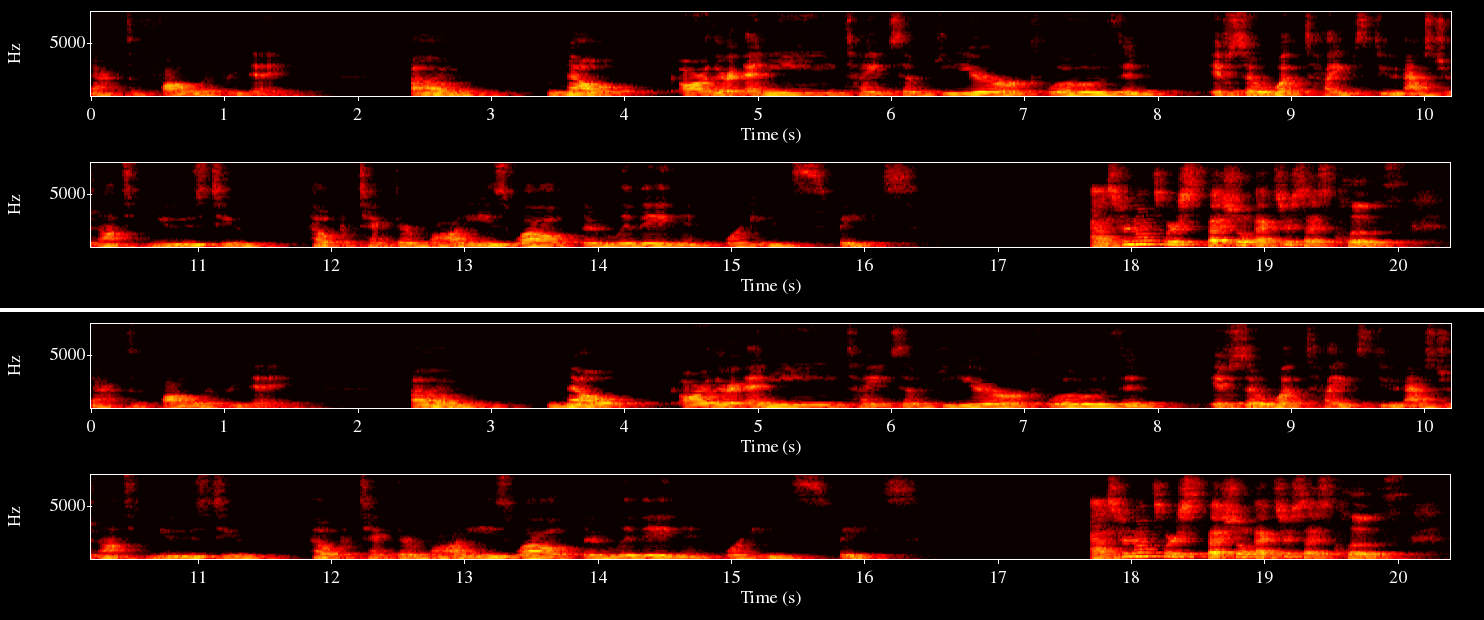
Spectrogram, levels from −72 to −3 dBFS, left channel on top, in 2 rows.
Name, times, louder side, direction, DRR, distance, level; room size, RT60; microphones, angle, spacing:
voice 1, 0.0-1.4 2.4-2.9 3.4-4.0 4.4-8.0 8.4-11.4 11.8-16.4, equal, 45° left, -4 dB, 1.6 m, -30 dB
voice 2, 17.7-20.3, left 2 dB, 15° right, -4 dB, 1.1 m, -28 dB
8.0 x 4.6 x 2.7 m, 0.64 s
head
